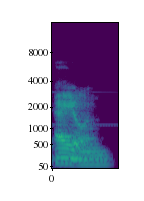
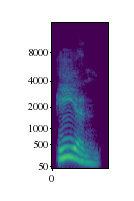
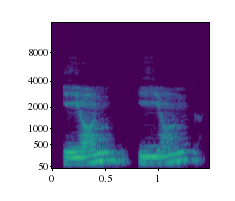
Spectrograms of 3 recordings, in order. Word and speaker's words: aeon: I would say aeon.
